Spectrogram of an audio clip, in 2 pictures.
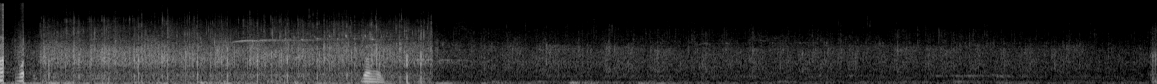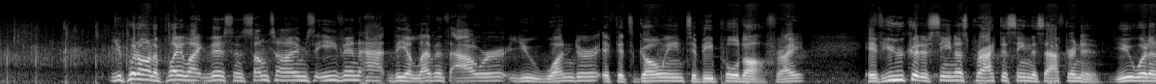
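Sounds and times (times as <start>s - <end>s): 
audience applause: 0.0s - 13.4s
speech: 3.6s - 4.0s, 12.7s - 23.1s.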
